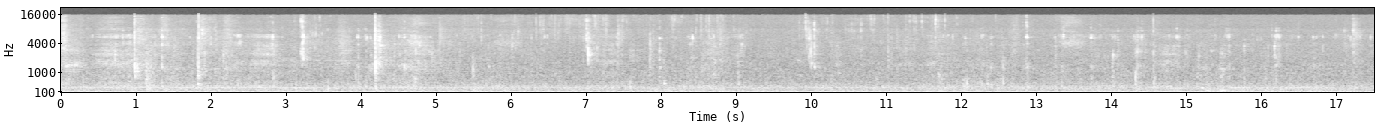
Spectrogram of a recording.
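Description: Chewing and mouth sounds of someone eating smothered pork chop with rice and vegetables, with scattered small clicks and taps, over a steady low hum.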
